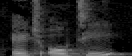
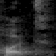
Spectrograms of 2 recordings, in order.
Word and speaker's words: hot: example the word hot h o t we don't say Hut we say hot it's pronounced exactly as the a in the words father or army or watch so the O and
